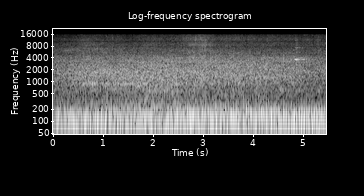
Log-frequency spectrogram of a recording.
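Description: Steady low outdoor background rumble with a faint hiss, with no distinct events.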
